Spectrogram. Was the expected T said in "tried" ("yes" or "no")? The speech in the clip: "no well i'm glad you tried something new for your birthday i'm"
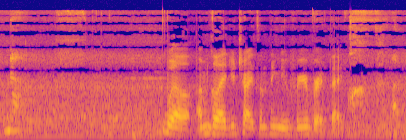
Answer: yes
